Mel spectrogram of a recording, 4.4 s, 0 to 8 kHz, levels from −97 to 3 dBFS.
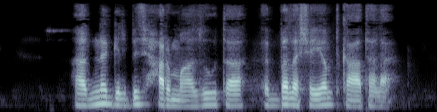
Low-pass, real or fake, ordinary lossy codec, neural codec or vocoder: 7.2 kHz; fake; MP3, 48 kbps; codec, 16 kHz, 1 kbps, X-Codec, WavLM features, trained on Multilingual LibriSpeech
